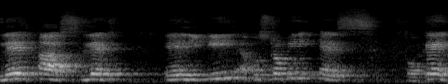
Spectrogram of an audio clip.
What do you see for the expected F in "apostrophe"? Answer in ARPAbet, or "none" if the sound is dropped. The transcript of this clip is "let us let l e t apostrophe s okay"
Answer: P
